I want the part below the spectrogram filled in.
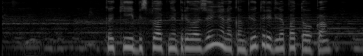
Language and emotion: Russian, neutral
